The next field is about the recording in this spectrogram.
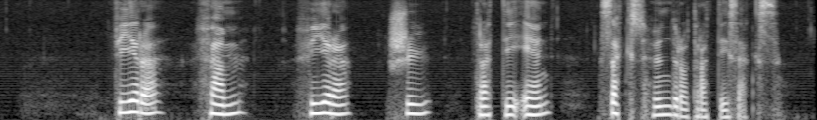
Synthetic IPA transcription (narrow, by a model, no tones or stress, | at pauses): fiːɾə | fɛm | fiːɾə | ʃʉː | t̪ʰɾɛt̪ɪʔeːn | sɛkshʉnd̪ɾəoːt̪ʰɾɛt̪ɪsɛ̰ks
